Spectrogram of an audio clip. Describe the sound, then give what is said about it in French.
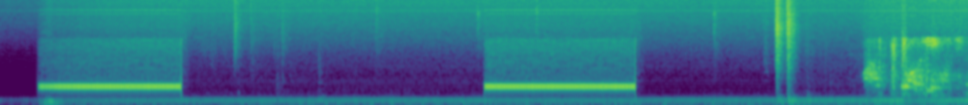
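Telephone line tones sound while a number is being called: two long, steady, mid-pitched tones of about two seconds each, separated by a long silent gap. Clicks and a burst of noisy crackle follow at the end. “Allez, on compose le numéro de qui on appelle ce soir?”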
